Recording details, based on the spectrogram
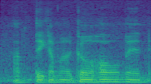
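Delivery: level, toneless voice. Imitating Leon answering a question about what he'll do: monotone Leon voice. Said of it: "The most monotone voice ever".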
